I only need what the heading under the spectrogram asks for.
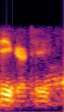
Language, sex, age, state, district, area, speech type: Dogri, male, 18-30, Jammu and Kashmir, Udhampur, rural, conversation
